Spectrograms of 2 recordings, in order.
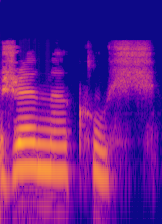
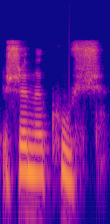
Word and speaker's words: je me couche: Okay, so the OU is an OO sound. You really make a round motion with your mouth. You open all your mouth out. It's an OO sound, it's a deep OO.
